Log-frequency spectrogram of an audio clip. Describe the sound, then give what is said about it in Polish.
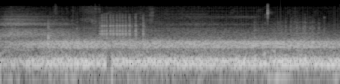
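A door creaks in one long, unbroken groan, fairly loud, with a low grinding texture that holds steady for a few seconds, played as a preview of the door volume setting in a game's audio options. No voices are heard. “Tutaj jest głośność drzwi.”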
